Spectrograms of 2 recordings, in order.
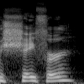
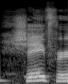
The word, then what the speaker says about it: Schaefer: That is Schaffer. Schaffer. I'm sorry. How long have we worked together? I'm sorry. 3 years plus. It's spelled Schaefer. Schaefer You know what?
